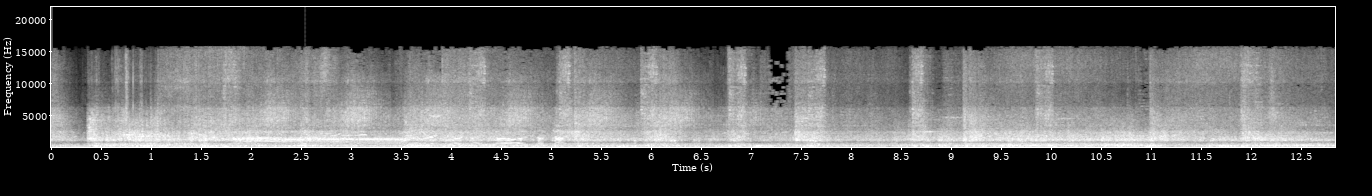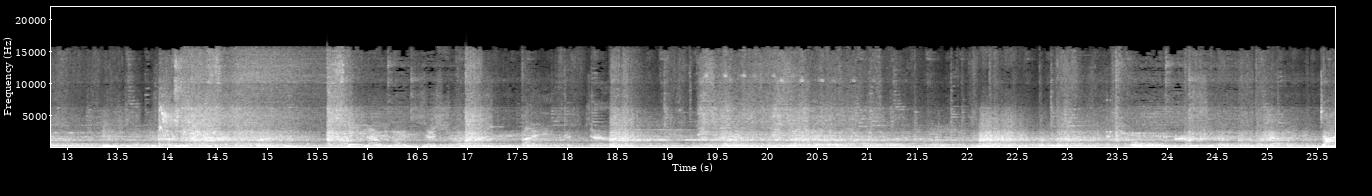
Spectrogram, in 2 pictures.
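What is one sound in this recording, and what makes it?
Magic spells crackle and burst amid clashing battle sounds.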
